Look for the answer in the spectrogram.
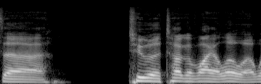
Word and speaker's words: Tua Tagovailoa: So I ended up with Tua Tagovailoa, which I probably mispronounced his name. – No. That's how I pronounce it.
